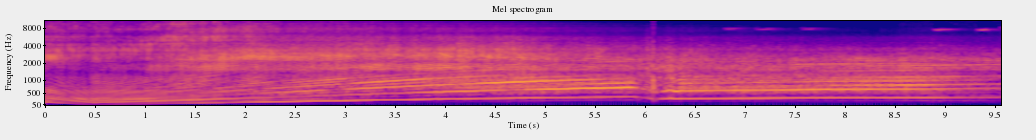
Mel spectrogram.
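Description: BMW K1600's 1.6-litre inline-six engine accelerating. Its pitch dips briefly at the start, then climbs steadily for about five seconds. After a short break about six seconds in, it holds steady at higher revs.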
